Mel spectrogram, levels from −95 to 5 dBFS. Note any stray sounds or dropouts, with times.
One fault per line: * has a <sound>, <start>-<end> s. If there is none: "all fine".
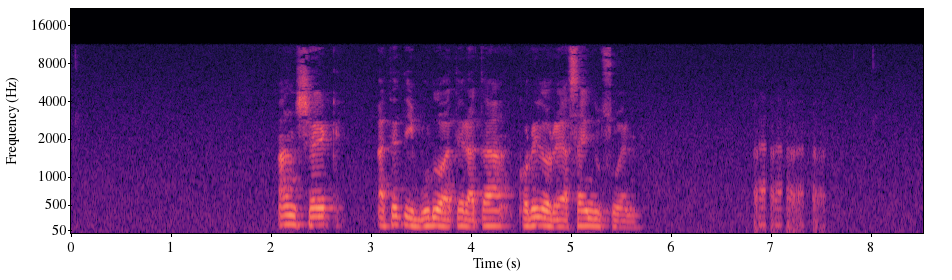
* has a laugh, 6.8-7.6 s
